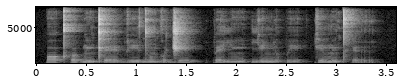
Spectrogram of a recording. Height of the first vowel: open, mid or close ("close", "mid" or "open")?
mid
